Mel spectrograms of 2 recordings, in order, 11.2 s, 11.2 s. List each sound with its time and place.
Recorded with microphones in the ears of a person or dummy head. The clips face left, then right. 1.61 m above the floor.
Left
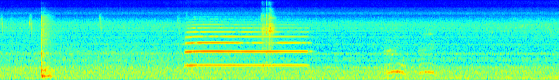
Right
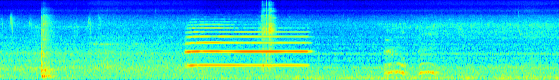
0.8 s a snare drum: 35° left (ahead or behind), 1.6 m
3.7 s a trumpet: 60° left (ahead or behind), 2.5 m
5.2 s a camera shutter: 20° left (ahead or behind), 1.4 m
7.7 s breathing: 15° left (ahead or behind), 1.5 m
